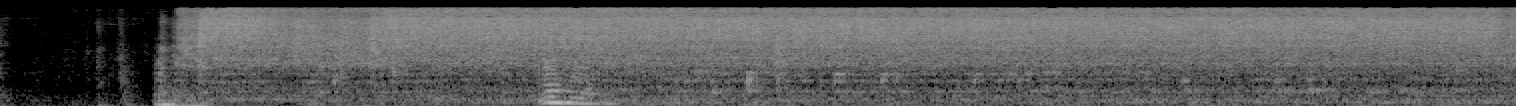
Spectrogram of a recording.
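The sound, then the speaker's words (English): Water running from a tap at a sink while someone washes their face: a steady, soft, hissing stream starts abruptly after a brief quiet moment and flows on evenly. “Washing my face. Check.”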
